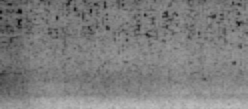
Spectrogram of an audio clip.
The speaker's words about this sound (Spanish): El mar, pasear por la playa, estar tumbado en una tumbona ahí, bueno, pues mientras que estás escuchando romper las olas.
